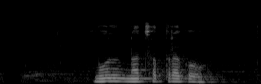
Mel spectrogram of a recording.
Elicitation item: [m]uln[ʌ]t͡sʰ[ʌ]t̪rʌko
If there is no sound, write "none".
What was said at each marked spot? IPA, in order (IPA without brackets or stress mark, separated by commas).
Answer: m, ʌ, ʌ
